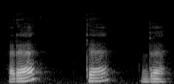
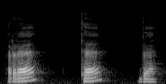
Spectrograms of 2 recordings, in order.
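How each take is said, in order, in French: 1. Les trois syllabes sonnent légères et fines. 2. Les trois syllabes sonnent légères et fines.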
